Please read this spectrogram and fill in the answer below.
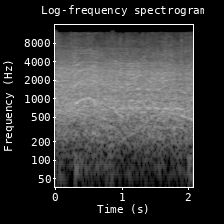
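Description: Boxing arena crowd noise: a steady din of many voices, with one fainter voice rising briefly above it early on.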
